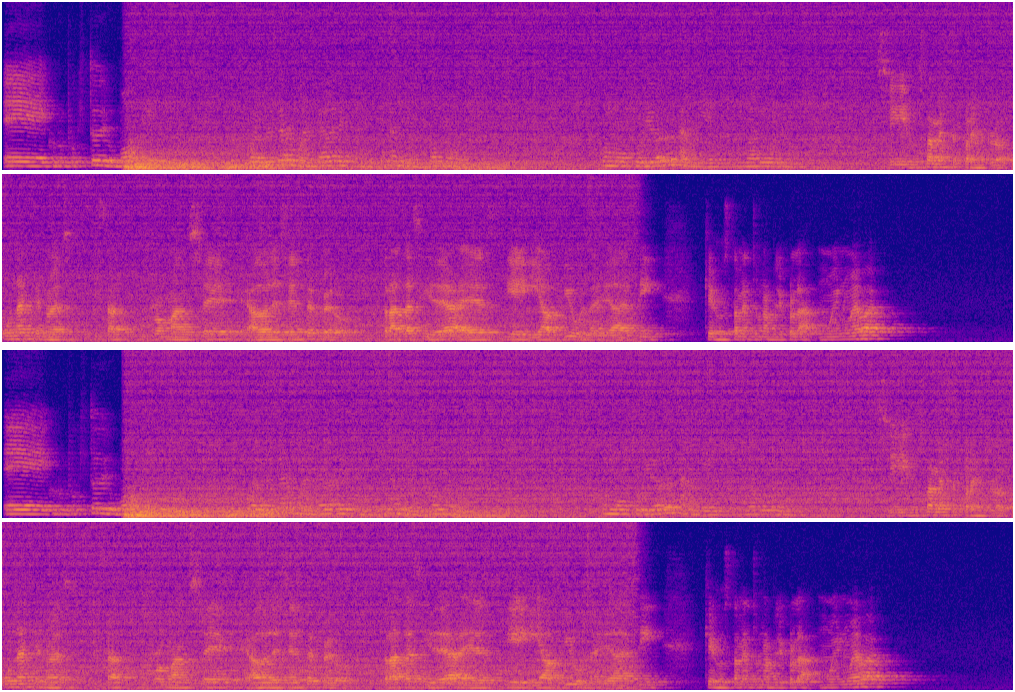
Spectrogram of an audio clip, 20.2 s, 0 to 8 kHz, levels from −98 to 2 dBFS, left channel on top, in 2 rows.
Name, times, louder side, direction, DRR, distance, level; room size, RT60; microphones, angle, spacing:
voice 1, 0.0-1.9 2.4-4.8 6.0-7.9, equal, 60° left, -4 dB, 1.3 m, -33 dB
sound 1, 1.2-16.5, right 1 dB, 30° right, 0.6 m, -35 dB
voice 2, 8.7-10.8 11.1-13.6 13.9-18.8, left 1 dB, 10° left, 0 dB, 0.5 m, -31 dB
3.4 x 3.0 x 3.0 m, 0.82 s
head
